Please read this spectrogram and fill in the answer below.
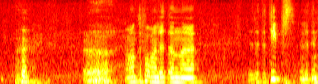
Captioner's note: audience laughs; Murray sighs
